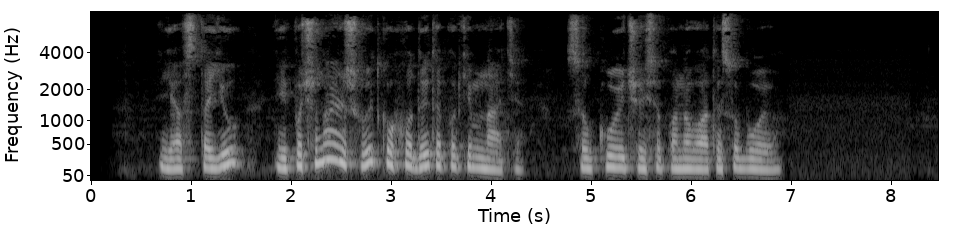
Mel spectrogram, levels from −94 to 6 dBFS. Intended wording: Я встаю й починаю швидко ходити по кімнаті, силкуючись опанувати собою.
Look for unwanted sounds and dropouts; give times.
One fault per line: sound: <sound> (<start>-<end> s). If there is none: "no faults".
no faults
